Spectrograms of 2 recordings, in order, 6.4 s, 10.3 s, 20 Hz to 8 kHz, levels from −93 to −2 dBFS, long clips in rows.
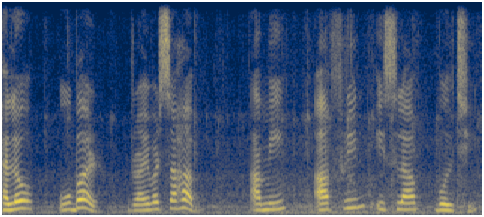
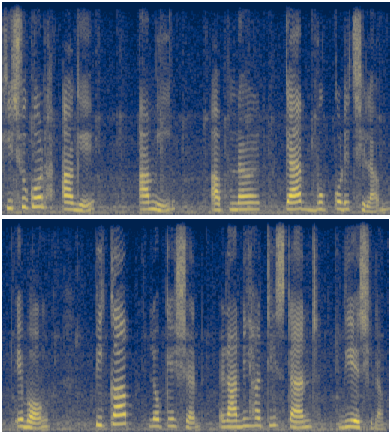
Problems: none marked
